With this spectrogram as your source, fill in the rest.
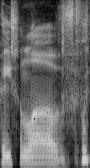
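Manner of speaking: put-on Liverpool musician voice. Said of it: "is that your impression of [name]?".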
